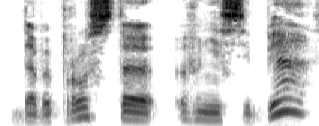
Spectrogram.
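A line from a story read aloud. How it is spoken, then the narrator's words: Embarrassed mutter. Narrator (Russian): с некоторым смущением пробормотал Лаклан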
